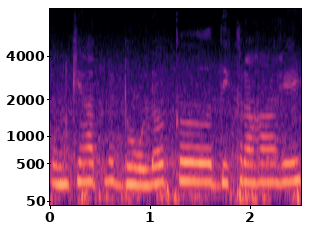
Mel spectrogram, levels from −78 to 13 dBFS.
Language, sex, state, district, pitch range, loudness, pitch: Hindi, female, Chhattisgarh, Bastar, 235-260 Hz, -12 LUFS, 250 Hz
